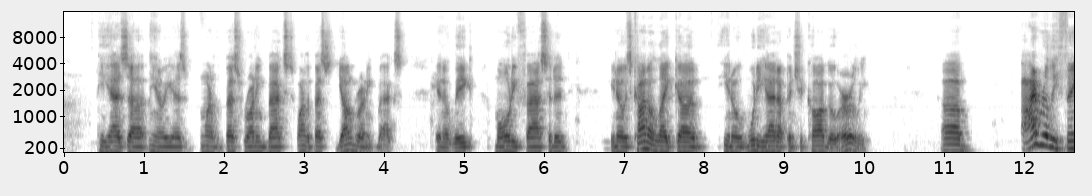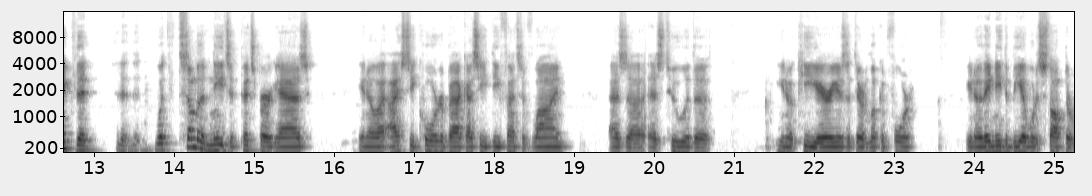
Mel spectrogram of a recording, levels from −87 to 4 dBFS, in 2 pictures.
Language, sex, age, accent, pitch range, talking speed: English, male, 30-49, American, 115-140 Hz, 205 wpm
